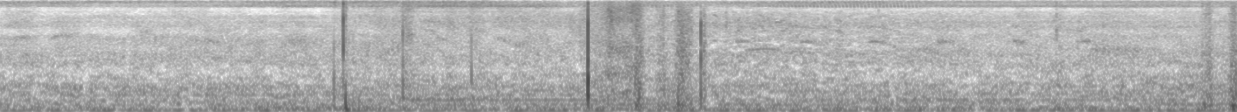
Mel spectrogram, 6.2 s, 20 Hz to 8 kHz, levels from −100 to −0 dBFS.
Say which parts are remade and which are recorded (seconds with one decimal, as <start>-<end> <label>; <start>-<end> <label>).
0.0-3.1 remade; 3.1-4.6 recorded; 4.6-6.2 remade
